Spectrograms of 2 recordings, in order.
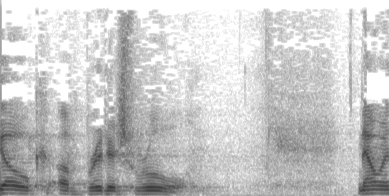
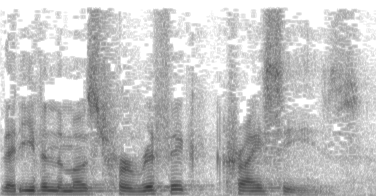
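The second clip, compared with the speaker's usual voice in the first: prayer; 4 semitones lower, 5 dB quieter than usual. Acted. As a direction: pray quietly and earnestly. Pastoral prayer.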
